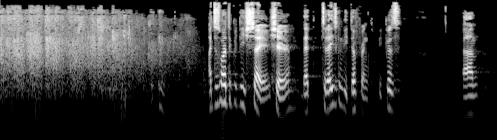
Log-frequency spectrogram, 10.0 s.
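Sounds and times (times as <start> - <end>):
audience applauding: 0.0 - 4.0
speech: 4.2 - 8.1, 9.2 - 9.6.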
